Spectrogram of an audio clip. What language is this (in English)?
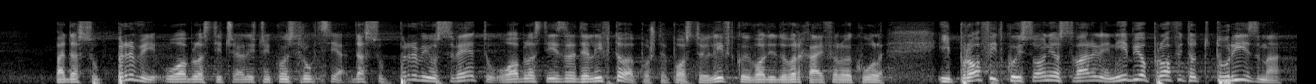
Serbian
